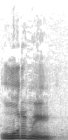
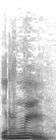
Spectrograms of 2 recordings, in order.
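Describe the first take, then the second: First: The first vowel is long. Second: The first vowel is short. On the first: The speaker calls it right. "शुद्ध उच्चारण जब हम करें तो ऊर्मी होता है" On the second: The speaker calls it wrong. "एक तो होता है उर्मी"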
